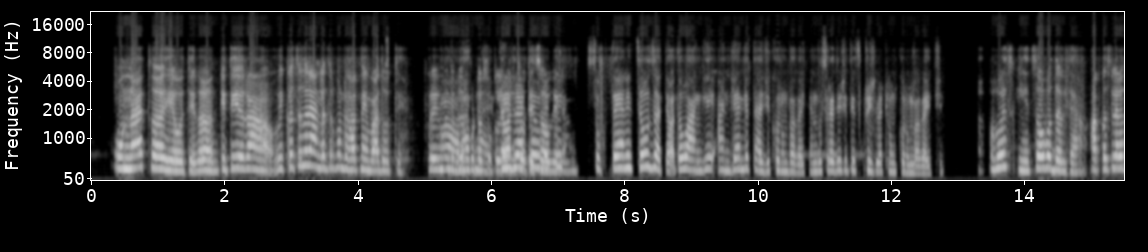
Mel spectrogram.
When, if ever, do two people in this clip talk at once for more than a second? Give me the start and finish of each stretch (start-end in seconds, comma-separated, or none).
5.2-7.1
